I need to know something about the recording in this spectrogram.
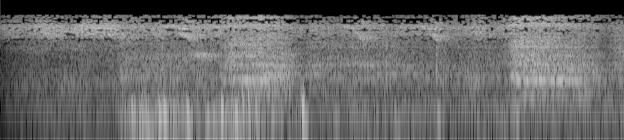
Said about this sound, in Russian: Змея.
